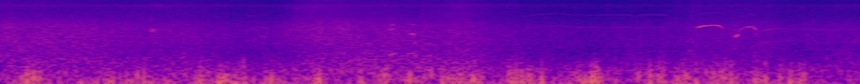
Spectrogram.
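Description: Surf washing onto a sandy beach, with wind buffeting the microphone in a steady low rumble. A few thin, high wavering calls come in over it near the end.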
